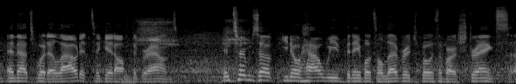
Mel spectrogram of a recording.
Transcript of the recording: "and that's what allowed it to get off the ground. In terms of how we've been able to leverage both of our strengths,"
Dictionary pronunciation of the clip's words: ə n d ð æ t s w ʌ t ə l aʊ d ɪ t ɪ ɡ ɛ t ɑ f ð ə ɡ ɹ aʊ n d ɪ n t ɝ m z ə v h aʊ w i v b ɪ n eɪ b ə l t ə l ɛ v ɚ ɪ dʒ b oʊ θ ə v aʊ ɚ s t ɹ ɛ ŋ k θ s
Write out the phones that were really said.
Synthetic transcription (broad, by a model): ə n ð æ t s w ʌ t ə l aʊ d ɪ t ɪ ɡ ɛ t ɑ f ð ə ɡ ɹ aʊ n d ɪ n t ɝ m z ə v h aʊ w i v b ɪ n eɪ b l t ə l ɛ v ɚ ɪ dʒ b oʊ θ ə v aʊ ɚ s t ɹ ɛ ŋ k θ s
